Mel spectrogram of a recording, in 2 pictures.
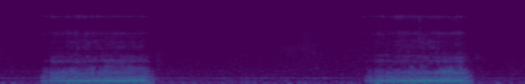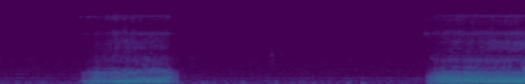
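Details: Marsik, a French Bulldog, snores like a tractor: four loud, raspy, buzzing breaths of about a second and a half each, evenly spaced every three to four seconds, with quiet pauses in between.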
